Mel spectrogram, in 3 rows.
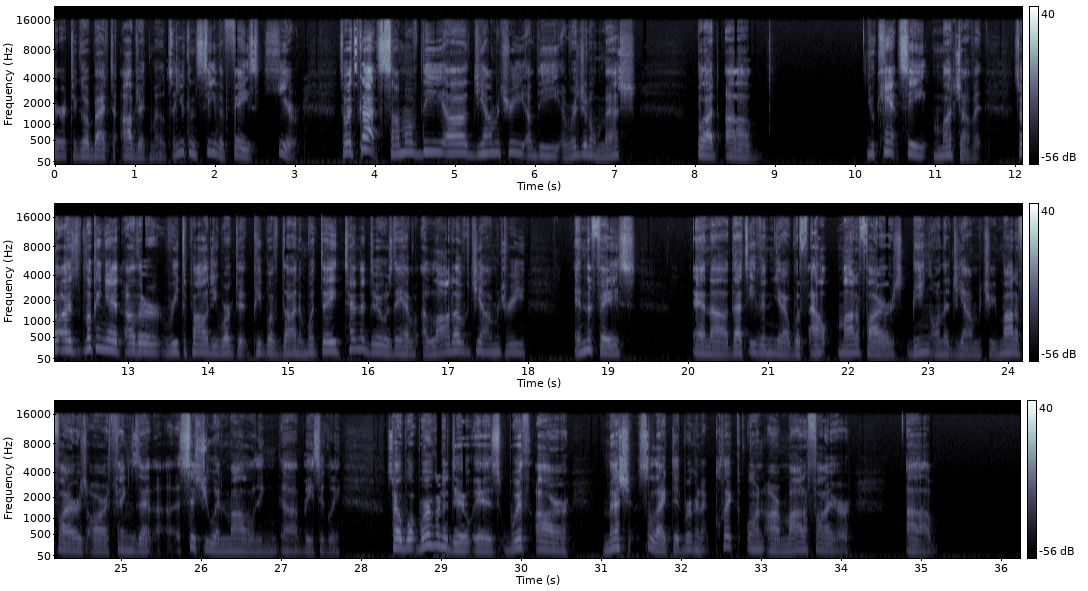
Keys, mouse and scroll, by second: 1.5 middle click, 8.9 middle click, 32.8 click.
